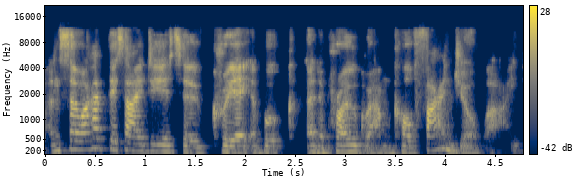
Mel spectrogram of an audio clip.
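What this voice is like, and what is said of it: Yorkshire English accent. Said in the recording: “the Yorkshire accent”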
